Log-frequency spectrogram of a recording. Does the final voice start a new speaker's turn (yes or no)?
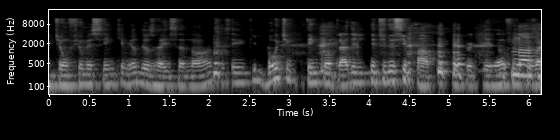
no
